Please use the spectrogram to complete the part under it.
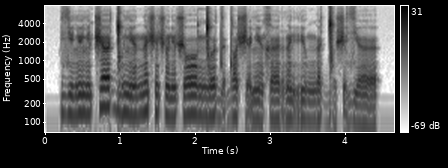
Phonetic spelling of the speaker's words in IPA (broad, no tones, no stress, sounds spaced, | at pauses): zʲ o lʲ ũ lʲ ə̃ t͡ʃ əː ɡ͡ǀ ũ lʲ ə̃ː n ə̃ ʃ ə̃ ʃ õ ɾʲ õ ʃ oː ŋ͡ǀ ʊ d ə̰ d ɔ ʃ ə̰ lʲ ə̃ː x əː r ə̃ rʲ u ŋ ə ɡ͡ǀ ʊ ʃ ə̰ zʲ əː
